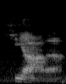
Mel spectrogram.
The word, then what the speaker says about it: Khianna: It's supposed to rhyme with Rihanna. It rhymes with Priyanka.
